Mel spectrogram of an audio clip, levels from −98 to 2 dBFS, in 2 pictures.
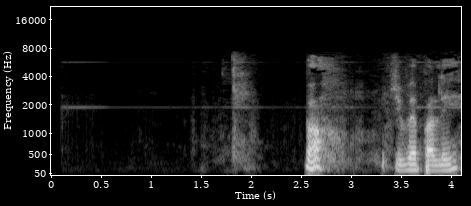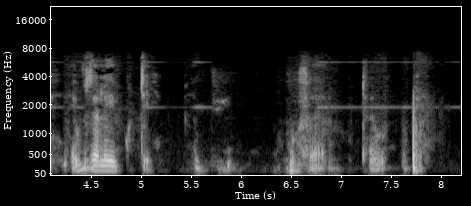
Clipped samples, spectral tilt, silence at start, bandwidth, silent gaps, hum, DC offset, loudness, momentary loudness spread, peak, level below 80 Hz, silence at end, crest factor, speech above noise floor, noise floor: under 0.1%; -7.5 dB/octave; 1.8 s; 7.2 kHz; none; none; under 0.1%; -23 LUFS; 26 LU; -2 dBFS; -56 dBFS; 0.4 s; 24 dB; 59 dB; -80 dBFS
